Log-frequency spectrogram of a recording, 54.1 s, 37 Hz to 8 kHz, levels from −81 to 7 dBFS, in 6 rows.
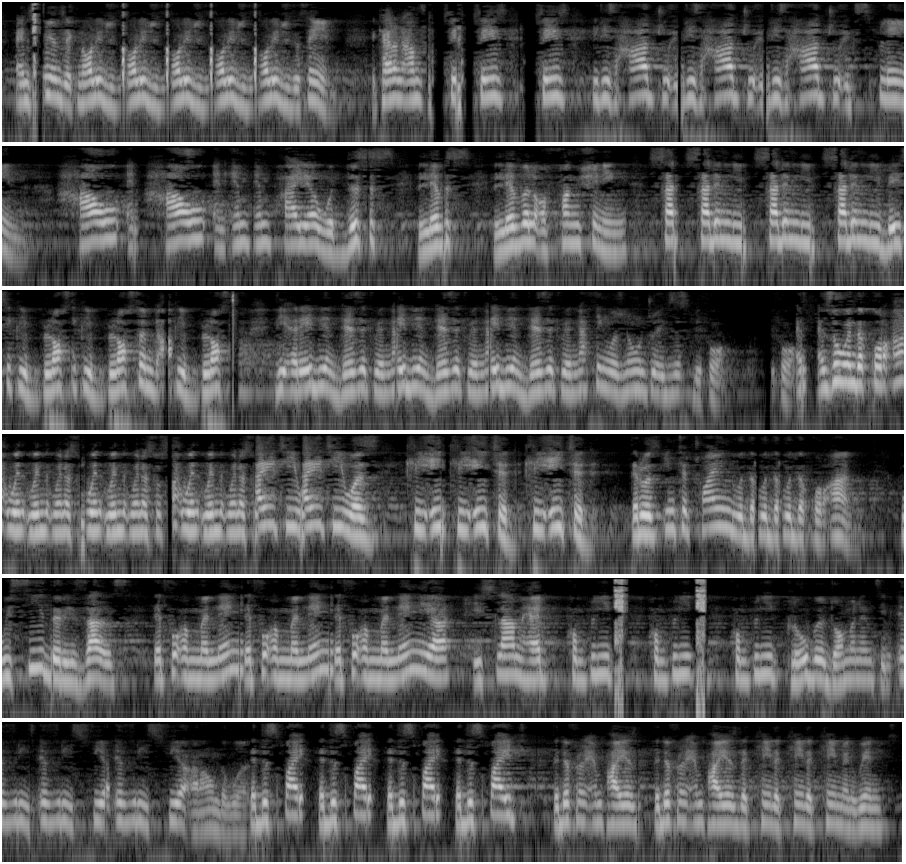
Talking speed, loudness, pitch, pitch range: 160 wpm, -22 LUFS, 185 Hz, 165-200 Hz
